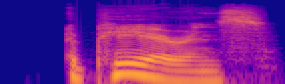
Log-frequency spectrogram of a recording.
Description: [ə’pɪərəns] [э’пиэрэнс] внешность, внешний вид, наружность, признак, проявление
